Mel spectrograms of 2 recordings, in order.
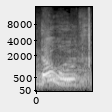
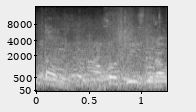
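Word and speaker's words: داود: How do you say David in Arabic? Dawood. You should say Dawood.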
